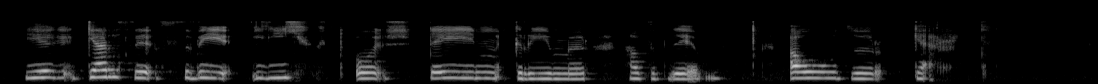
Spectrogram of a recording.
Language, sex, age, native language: Icelandic, female, 11, Icelandic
